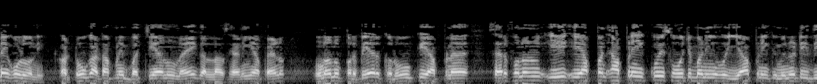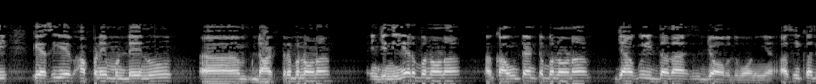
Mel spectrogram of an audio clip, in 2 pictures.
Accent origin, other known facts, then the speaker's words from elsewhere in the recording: Chak Desraj, Punjab, India; ਮੇਰੇ ਪਿੰਡ ਦਾ ਨਾਂ ਹੈਗਾ ਚੱਕ ਦੇਸਰਾਜ ਹਨਾ ਤੇ ਔਖਾ ਜਿਹਾ ਹੋ ਜਾਂਦਾ ਨਾ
